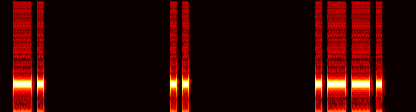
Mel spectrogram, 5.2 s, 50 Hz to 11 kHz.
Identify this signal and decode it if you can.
Morse code, heard as a keyed tone, about 16 wpm, spaced as for 5 wpm, 800 Hz. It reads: NIP
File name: Prefixes / By First Letter / Ns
